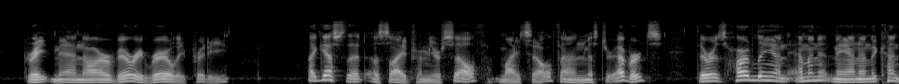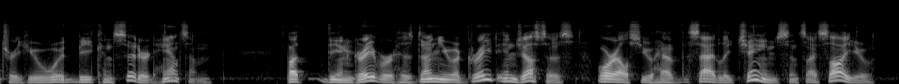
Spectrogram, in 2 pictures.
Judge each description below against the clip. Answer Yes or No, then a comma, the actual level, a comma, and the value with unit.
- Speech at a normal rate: Yes, average, 165 wpm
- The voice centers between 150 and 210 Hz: No, low, 110 Hz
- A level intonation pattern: No, average, 4.9 semitones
